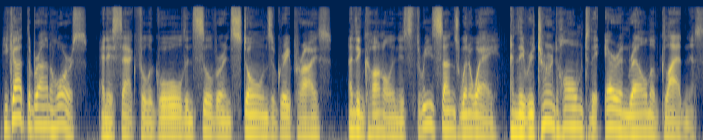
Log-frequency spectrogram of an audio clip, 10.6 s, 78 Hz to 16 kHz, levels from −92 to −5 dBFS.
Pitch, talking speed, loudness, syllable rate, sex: 105 Hz, 210 wpm, -18 LUFS, 4.8 syllables/s, male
